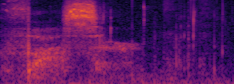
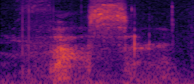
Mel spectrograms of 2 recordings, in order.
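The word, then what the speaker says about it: Wasser: and that is Das vaser dasas remember that the the W is pronounced like a V dos foser foser voser if you want sparkling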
